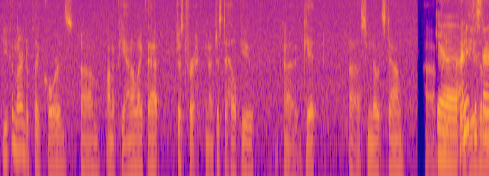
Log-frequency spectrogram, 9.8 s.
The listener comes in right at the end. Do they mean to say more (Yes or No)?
Yes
